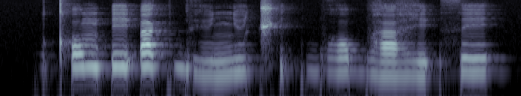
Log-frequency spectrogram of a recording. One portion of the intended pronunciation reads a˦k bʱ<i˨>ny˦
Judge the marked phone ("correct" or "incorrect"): incorrect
